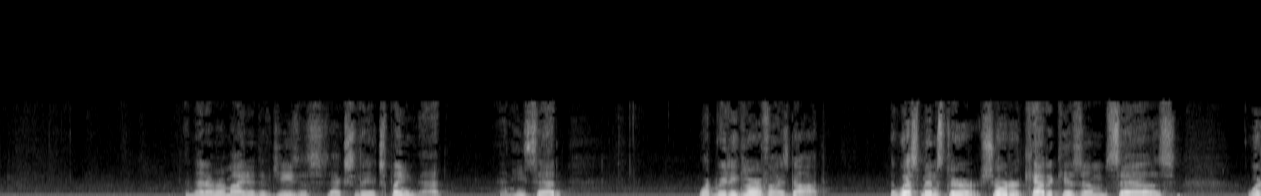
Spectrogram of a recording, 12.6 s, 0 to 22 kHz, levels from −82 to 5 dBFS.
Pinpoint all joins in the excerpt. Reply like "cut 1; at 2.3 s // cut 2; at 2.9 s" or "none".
cut 1; at 8.9 s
